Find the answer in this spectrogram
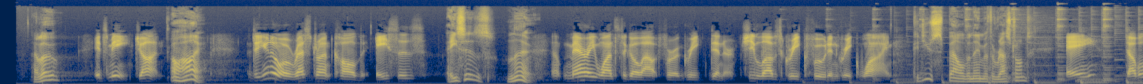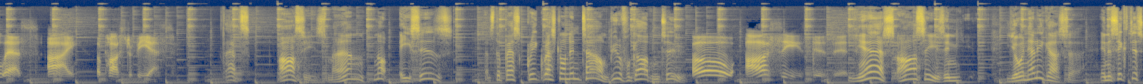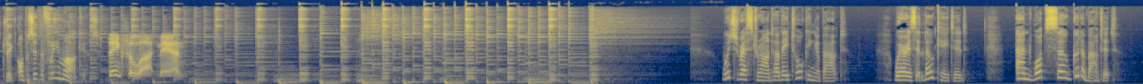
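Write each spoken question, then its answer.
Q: Where is it located?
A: In the 6th District, opposite the flea market

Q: And what's so good about it?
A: It's the best Greek restaurant in town and has a beautiful garden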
